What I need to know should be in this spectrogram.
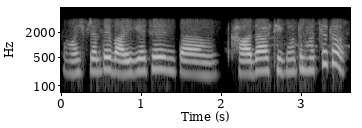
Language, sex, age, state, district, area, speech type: Bengali, female, 18-30, West Bengal, Dakshin Dinajpur, urban, conversation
